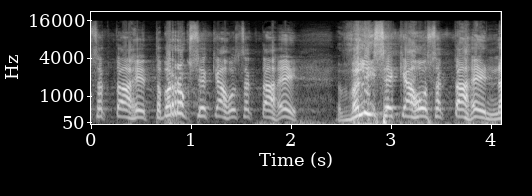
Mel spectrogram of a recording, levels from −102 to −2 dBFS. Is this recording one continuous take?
yes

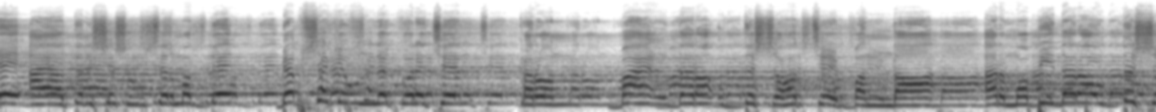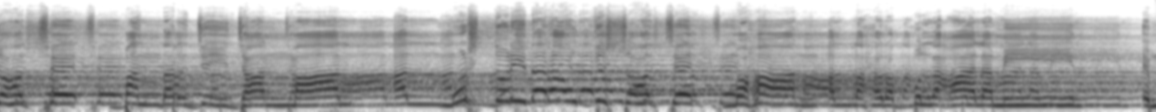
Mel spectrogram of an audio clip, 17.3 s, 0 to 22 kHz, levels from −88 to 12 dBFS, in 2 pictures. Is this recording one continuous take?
yes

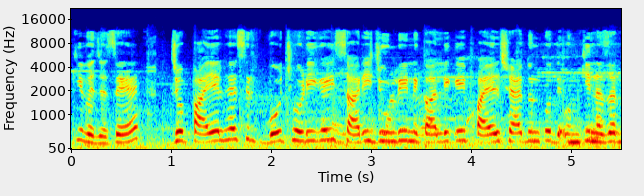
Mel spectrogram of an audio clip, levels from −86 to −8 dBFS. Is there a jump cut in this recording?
yes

